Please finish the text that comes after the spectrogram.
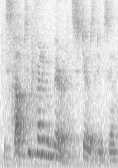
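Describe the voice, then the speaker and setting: A woman's voice: lowish voice, animated, brisk, slight background noise. A woman steadily reading a screenplay's scene directions aloud in a matter-of-fact way. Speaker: reader of a screenplay. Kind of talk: staged reading of stage directions. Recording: echoey room from far off.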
